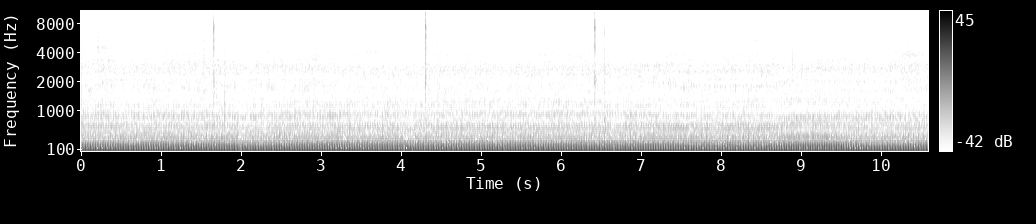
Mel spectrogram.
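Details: Toyota Caldina ST215 3S-GTE with Link Storm ECU, earth faults fixed, first start after two years parked: steady, deep idle with even beat and only a few light ticks, running smoothly; normal idle.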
